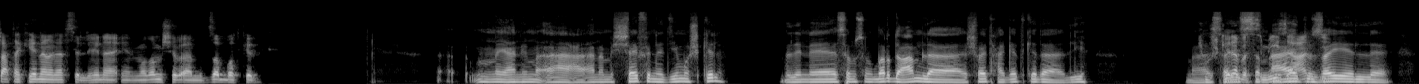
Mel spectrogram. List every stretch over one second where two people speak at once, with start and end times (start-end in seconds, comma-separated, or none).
12.0-13.4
